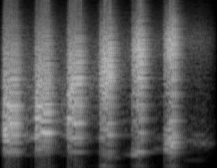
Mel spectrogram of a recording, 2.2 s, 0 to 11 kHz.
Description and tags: Robotic Transformer Effect
A transformers-style robotic sound made with Toxic Biohazard in FL Studio 11, with Parametric EQ and Modulator 1.1 in the mixer, and a post production low pass using T-SLEDGE 149 in Wavosaur.
automation, biohazard, bot, control, cutoff, dub, dubstep, effect, effects, electronic, fl, flanger, flanging, fx, gate, machine, mod, modulation, modulator, phase, phasing, robot, robotic, special, studio, synth, synthesizer, toxic, transformer, transformers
